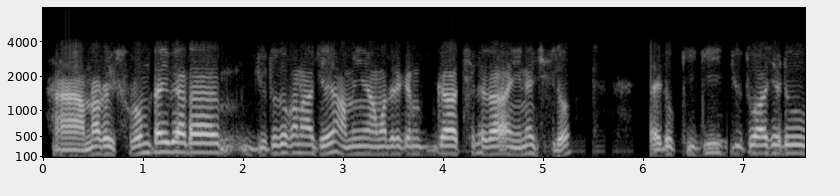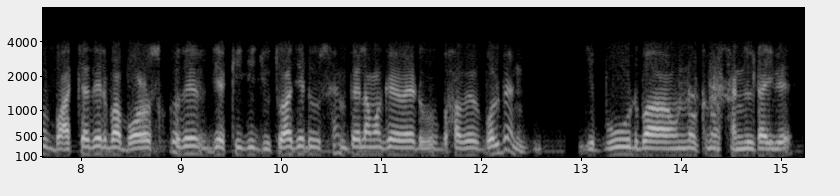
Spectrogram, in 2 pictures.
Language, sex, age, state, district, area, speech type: Bengali, male, 30-45, West Bengal, Darjeeling, rural, conversation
